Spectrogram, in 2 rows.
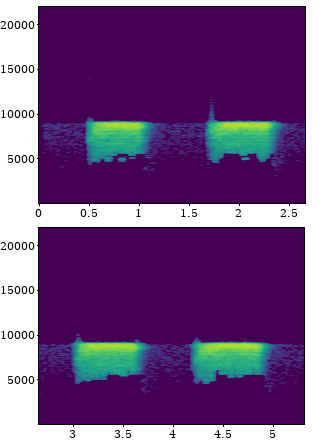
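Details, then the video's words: Korean 우리여치 katydid, National Institute of Biological Resources recording, 2020, sings four dry, high-pitched buzzes, each about half a second long and spaced roughly every 1.2 seconds, against total silence. "우리여치, 여러번 듣기, 곤충소리"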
